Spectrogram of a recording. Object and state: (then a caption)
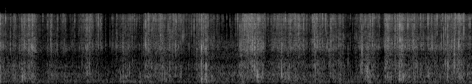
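Plastic bubble wrap. A small piece of clear plastic bubble wrap with large, hollow, air-filled bubbles is squeezed and popped between the fingertips and thumbs of both hands. The result is a steady stream of bright, crinkling crackles with short, sharp pops and almost no low end.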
